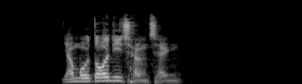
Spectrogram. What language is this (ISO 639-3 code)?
yue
